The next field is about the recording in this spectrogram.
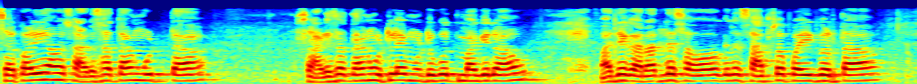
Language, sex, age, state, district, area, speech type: Goan Konkani, female, 60+, Goa, Salcete, rural, spontaneous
